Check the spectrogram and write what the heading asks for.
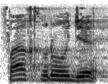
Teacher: ada jim yang berharokat sukun, maka masuk dalam kategori qalqalah. Kita baca dengan dipantulkan.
